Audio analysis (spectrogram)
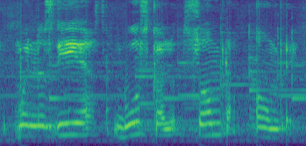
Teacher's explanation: La articulación de esta consonante bilabial oclusiva sonora se produce con la glotis sonora y los demás órganos que presentan una tensión muscular algo menor que en la P.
